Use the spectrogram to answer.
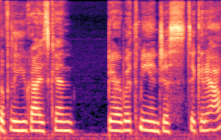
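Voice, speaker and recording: A woman speaks with a dark, mellow tone. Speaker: budgeting vlogger. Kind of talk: casual tutorial vlog.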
